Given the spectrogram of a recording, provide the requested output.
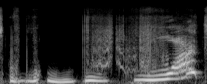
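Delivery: high-pitched incredulous "what"; stunned disbelief. Retold or imitated. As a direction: blurt it out, voice jumping way up. Retold stunned reaction to signing.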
